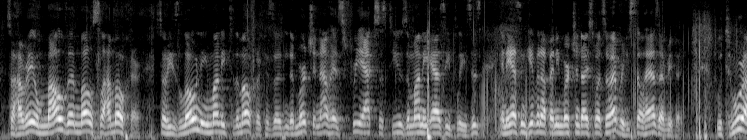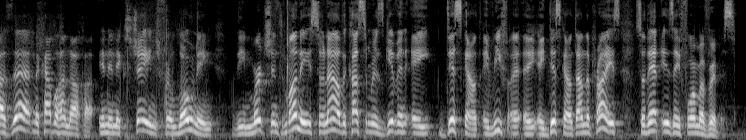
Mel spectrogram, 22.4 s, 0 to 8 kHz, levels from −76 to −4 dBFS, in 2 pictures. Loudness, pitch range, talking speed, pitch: -19 LUFS, 145-185 Hz, 175 wpm, 165 Hz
